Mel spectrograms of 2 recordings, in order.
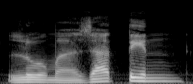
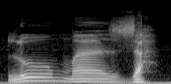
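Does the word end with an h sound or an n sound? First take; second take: n sound; h sound. First: The word ends with a tin sound. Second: The word ends with an h sound.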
